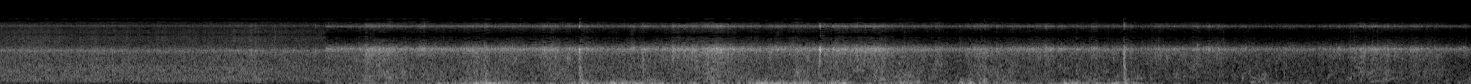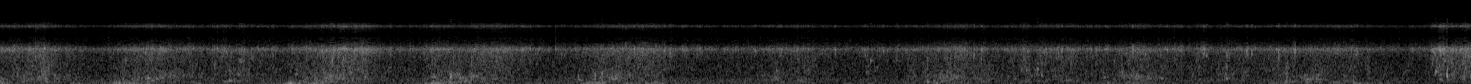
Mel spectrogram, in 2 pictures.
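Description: Rushing whitewater of a small river rapid running at very high flow, a steady roar of water, loudest in the first ten seconds or so and then settling somewhat quieter.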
